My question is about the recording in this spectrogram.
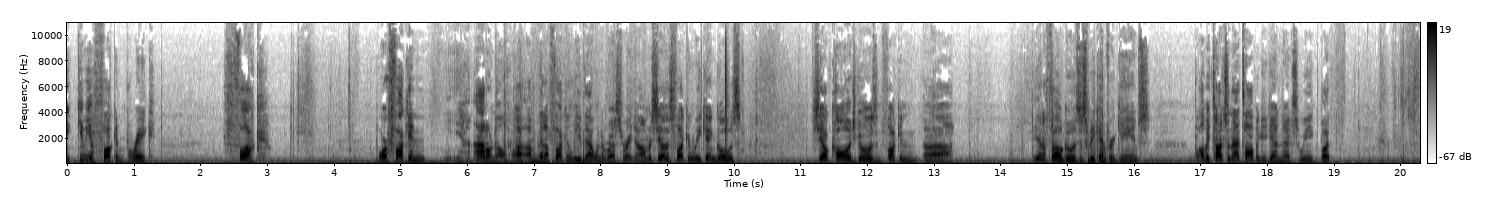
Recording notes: Typical me going off while driving.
